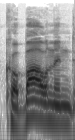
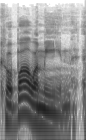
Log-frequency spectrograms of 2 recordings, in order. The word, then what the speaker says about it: cobalamin: Cobalamin does not contain an amine group, which is why it would be technically incorrect to pronounce it cobalamine, as if it has a silent E on the end.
